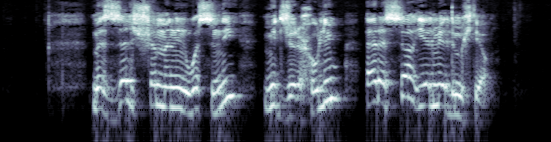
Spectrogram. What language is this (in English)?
Kabyle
